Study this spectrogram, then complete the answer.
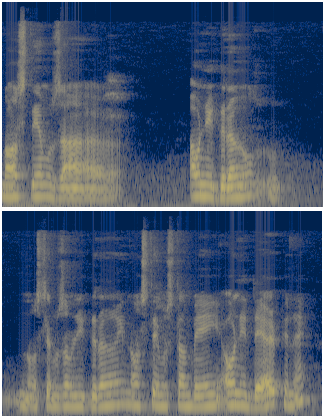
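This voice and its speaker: Delivered at a fairly slow pace, the speech carries audible room echo. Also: woman. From Dourados, Mato Grosso do Sul, Brazil. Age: 70s. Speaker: retired educator. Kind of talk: testimony. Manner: halting, with frequent repetitions.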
